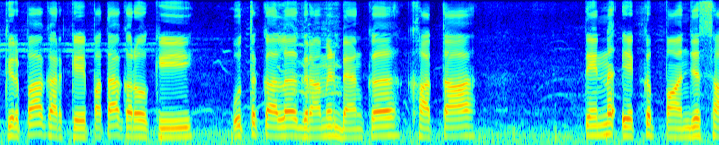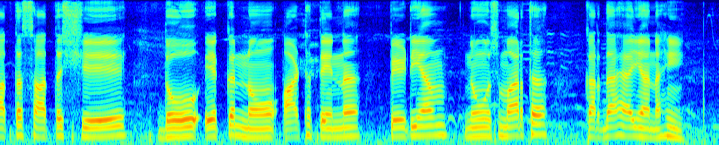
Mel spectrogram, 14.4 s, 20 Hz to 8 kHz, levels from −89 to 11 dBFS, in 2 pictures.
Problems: constant background noise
